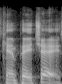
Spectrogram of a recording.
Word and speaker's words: Campeche: former Florida guy and the pronunciation of where Carl is there the the Bay of Campeche or the Bay of Campeche so when I was in Florida to be perfectly honest Brian everyone said Campeche I was told that it's it's Campeche so I I amended my pronunciation of it I think it's a little bit of a of a you know tomato tomato but I I believe it's Campeche that that's the the well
